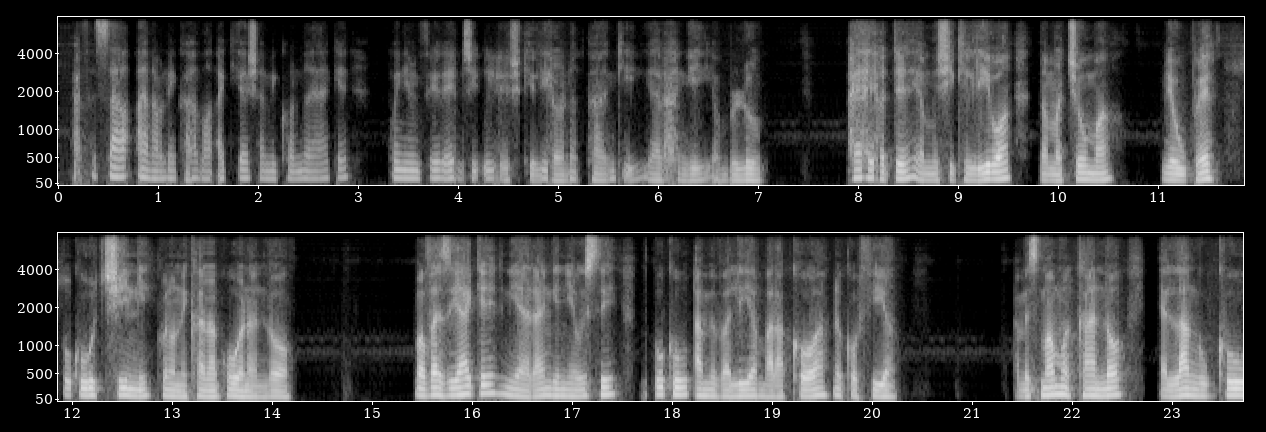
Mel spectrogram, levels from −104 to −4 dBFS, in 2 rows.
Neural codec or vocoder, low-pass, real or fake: codec, 16 kHz in and 24 kHz out, 0.6 kbps, FocalCodec, streaming, 2048 codes; 7.2 kHz; fake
